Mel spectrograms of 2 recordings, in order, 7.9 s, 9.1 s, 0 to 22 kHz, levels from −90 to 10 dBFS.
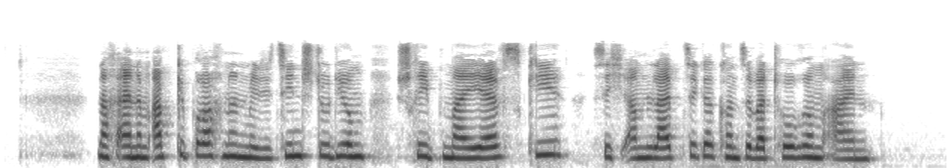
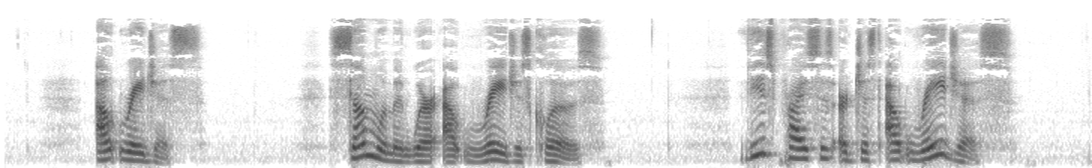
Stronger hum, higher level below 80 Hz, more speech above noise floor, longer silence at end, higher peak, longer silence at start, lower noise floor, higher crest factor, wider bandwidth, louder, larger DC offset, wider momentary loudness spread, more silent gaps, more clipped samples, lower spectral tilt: neither; first, -64 dBFS vs -74 dBFS; first, 53 dB vs 45 dB; about the same, 0.65 s vs 0.7 s; about the same, -2 dBFS vs -4 dBFS; about the same, 0.8 s vs 0.8 s; about the same, -72 dBFS vs -69 dBFS; second, 16 dB vs 22 dB; second, 7.8 kHz vs 14 kHz; first, -19 LUFS vs -23 LUFS; neither; about the same, 10 LU vs 10 LU; neither; neither; about the same, -3.5 dB/octave vs -2.5 dB/octave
